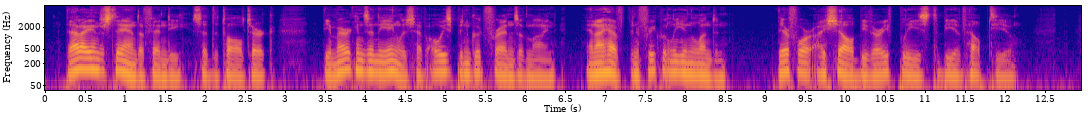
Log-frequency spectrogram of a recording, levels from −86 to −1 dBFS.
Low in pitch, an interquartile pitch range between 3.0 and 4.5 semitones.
Yes: low, 100 Hz; average, 4.2 semitones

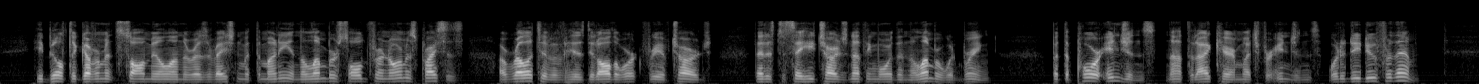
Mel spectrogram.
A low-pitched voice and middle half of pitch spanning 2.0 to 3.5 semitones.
Yes: low, 125 Hz; average, 2.9 semitones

